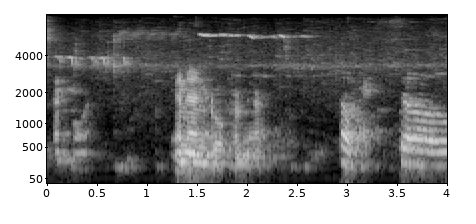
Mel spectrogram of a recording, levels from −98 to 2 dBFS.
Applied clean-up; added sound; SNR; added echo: classical method log-MMSE.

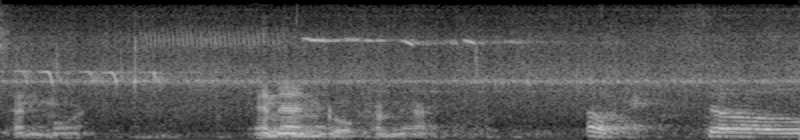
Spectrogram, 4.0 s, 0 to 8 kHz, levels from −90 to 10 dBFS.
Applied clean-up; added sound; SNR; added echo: none; Chirp, tweet; 6 dB; none.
